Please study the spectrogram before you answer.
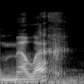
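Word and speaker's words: מלך: the lemon okay so this is pronounced M for the mem short II for the Sehgal L for the lawmen short II for the Sehgal under the lawmen and cut for the cuff so Melek and Mel F is a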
